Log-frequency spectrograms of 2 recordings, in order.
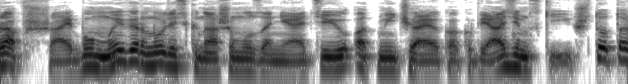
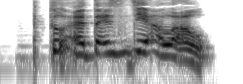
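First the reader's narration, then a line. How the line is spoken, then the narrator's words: Shrill tearful shout. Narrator (Russian): искляво закричал Витя, вытирая при этом слезы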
